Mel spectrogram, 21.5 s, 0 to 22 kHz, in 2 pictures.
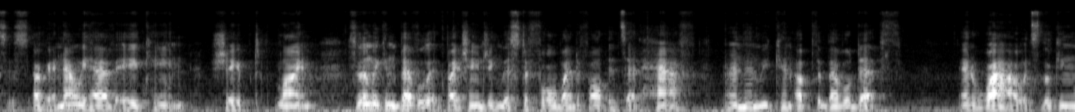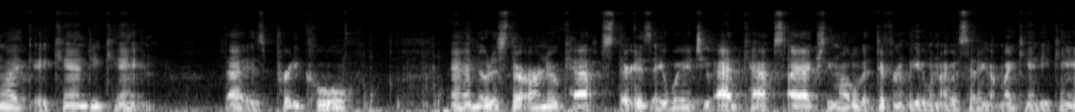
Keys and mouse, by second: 8.7 click, 8.7-14.6 right drag, 17.3 KP_1.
